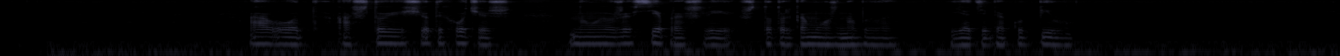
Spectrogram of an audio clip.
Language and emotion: Russian, neutral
